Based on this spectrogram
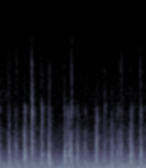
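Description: Typing on a computer keyboard produces a quick, uneven patter of many crisp key clicks, fairly faint and continuous, with no voices.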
